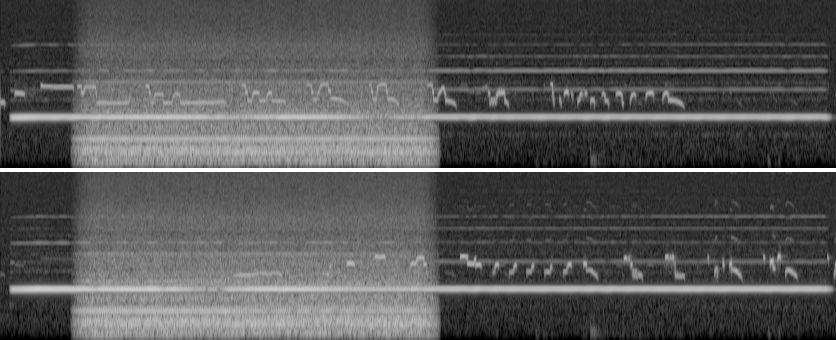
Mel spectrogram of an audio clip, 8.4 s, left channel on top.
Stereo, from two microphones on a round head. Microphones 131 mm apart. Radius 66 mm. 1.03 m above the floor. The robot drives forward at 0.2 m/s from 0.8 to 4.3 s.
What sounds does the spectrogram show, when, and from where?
0.1 s a flute: 5° right (ahead or behind), 1.4 m; by 8.3 s centre (ahead or behind), 2 m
